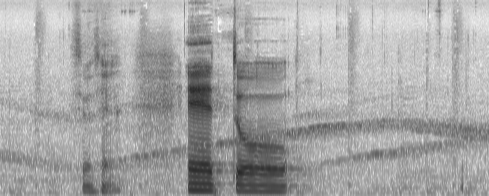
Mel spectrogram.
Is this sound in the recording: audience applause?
no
